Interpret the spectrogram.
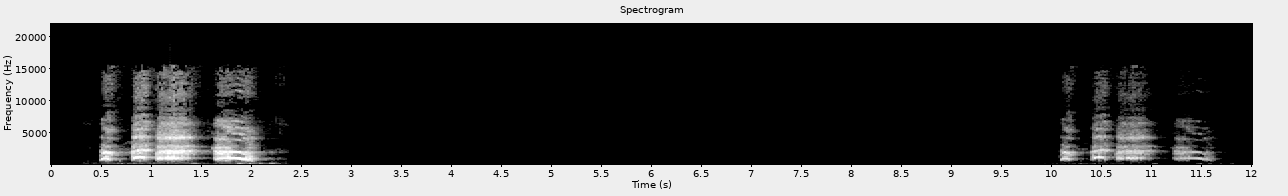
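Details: Red junglefowl crowing: a loud multi-part crow of three harsh, rising-then-falling syllables lasting about two seconds, repeated after a long silence of roughly eight seconds, with no other sounds.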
